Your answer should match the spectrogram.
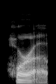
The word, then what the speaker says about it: ὥρα: Greek term, which is literally spelled and pronounced the same way, Hora, which is like omega, rho, alpha.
